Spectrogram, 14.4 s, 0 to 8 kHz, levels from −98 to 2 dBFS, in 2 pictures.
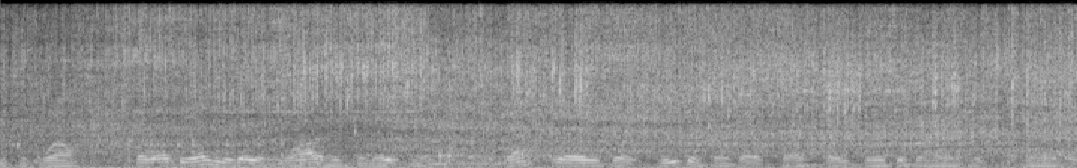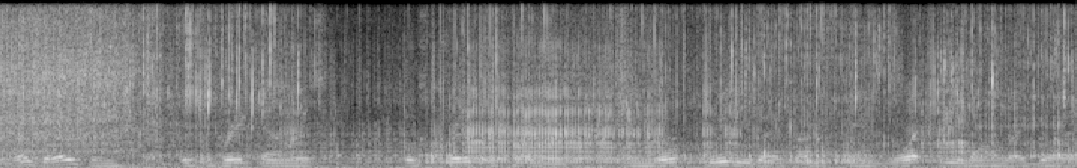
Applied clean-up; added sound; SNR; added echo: none; Sink (filling or washing) / Water tap, faucet; -3 dB; none.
